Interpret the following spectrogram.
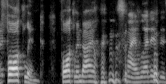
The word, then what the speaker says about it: Falkland: Penguins well you're gonna see it in the fauland islands I said fauland Falkland Islands my what is it sound oh the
